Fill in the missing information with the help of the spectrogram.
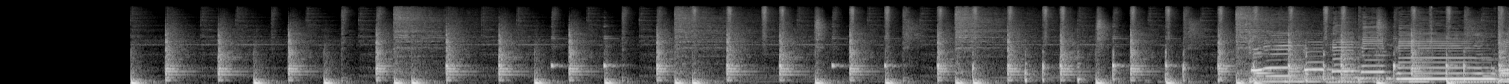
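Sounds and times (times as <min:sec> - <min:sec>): bass drum thumps: 0:01.3 - 0:01.6, 0:11.0 - 0:15.0
drum kit playing bossa nova groove: 0:01.3 - 0:15.0
hand drum: 0:08.9 - 0:15.0.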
